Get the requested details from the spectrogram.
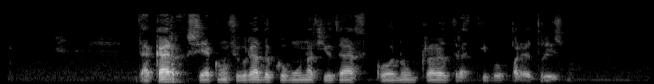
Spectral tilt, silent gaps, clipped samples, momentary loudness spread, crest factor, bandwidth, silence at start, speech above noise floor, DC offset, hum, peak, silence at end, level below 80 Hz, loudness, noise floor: -4.5 dB/octave; none; under 0.1%; 17 LU; 26 dB; 11.5 kHz; 1.4 s; 37 dB; under 0.1%; none; -2 dBFS; 0.95 s; -74 dBFS; -26 LUFS; -63 dBFS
